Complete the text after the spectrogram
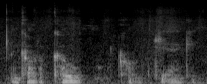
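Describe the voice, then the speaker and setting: A man speaking in a hushed, half-whispered, casual way in a soft-spoken ASMR role play as an attendant. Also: rumbling low, monotone, quick pace, background noise. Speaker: ASMR performer playing a bathroom attendant.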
